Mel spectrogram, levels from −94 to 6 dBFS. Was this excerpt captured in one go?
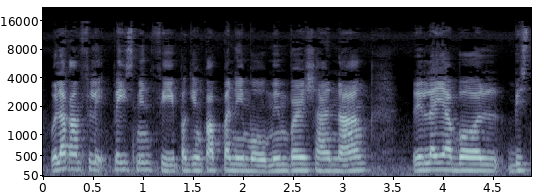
yes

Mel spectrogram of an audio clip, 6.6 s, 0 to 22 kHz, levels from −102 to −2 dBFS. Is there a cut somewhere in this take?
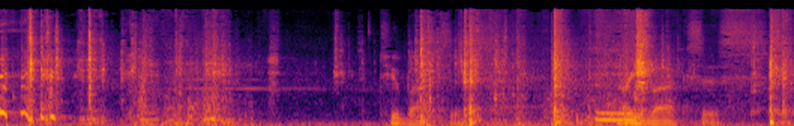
yes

